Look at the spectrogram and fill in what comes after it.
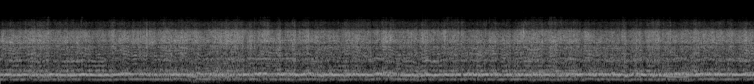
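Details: Many bees buzzing in spring out in the desert steppe countryside: a steady, unbroken low hum with bright overtones and a constant hiss, holding level for the whole stretch with no pauses.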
